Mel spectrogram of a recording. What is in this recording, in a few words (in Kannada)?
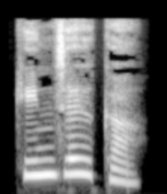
"ಗಂಜಳಿಕೆ", Kannada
